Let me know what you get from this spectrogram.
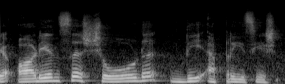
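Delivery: very slow, word by word; slow dictation. Shown as a demonstration. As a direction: read it out slowly for the class to write. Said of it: "അവിടെ നമ്മൾ എന്ത്". (വളരെ പതുക്കെ, വാക്കോരോന്നായി)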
